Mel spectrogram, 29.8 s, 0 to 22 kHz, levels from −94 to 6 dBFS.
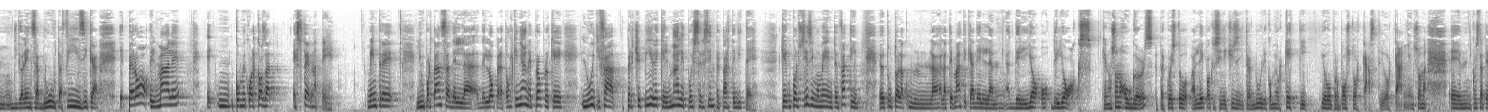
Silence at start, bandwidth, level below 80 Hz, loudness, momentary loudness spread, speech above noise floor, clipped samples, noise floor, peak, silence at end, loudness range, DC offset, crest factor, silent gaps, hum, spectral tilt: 0 s; 15.5 kHz; -52 dBFS; -21 LUFS; 9 LU; 33 dB; under 0.1%; -54 dBFS; -2 dBFS; 0 s; 4 LU; under 0.1%; 18 dB; none; none; -4.5 dB/octave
